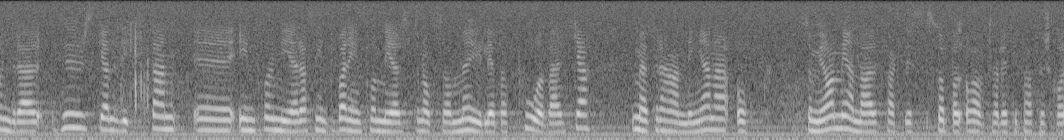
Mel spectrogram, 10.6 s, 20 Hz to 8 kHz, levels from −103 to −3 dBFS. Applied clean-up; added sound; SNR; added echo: none; none; none; none.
